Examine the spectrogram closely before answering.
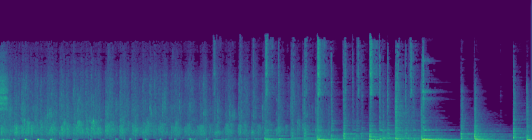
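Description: An audience applauds the speakers of a masterclass with dense, steady clapping. About halfway through, a jingle with deep bass notes comes in, and the clapping thins out beneath it.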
